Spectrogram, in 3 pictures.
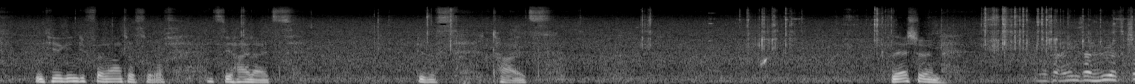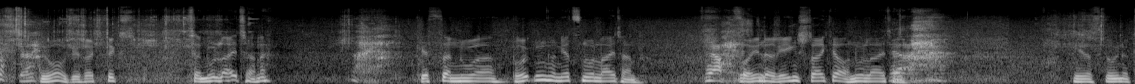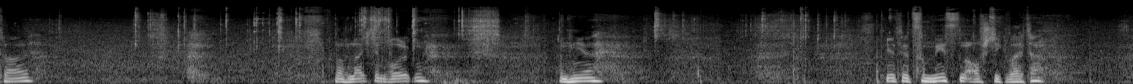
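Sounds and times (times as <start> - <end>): steady outdoor hiss: 0.0 - 34.0
carabiners clinking on steel: 5.8 - 9.0, 9.8 - 14.0, 24.0 - 28.0, 29.2 - 31.3
brief rustle: 24.0 - 28.1.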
